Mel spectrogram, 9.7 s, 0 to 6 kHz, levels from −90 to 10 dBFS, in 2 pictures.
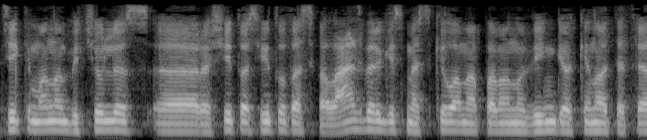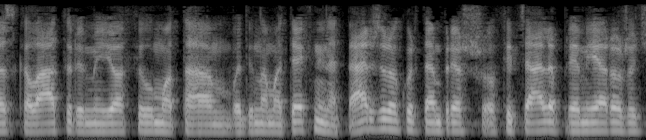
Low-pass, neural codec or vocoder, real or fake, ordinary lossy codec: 5.4 kHz; none; real; MP3, 32 kbps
